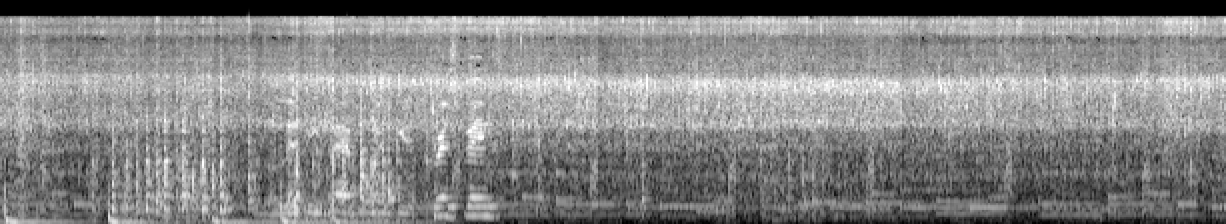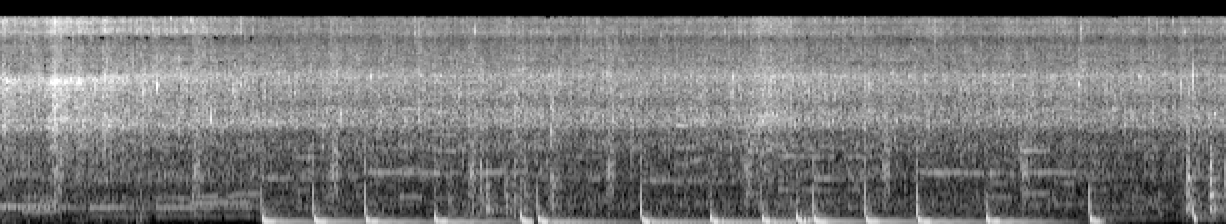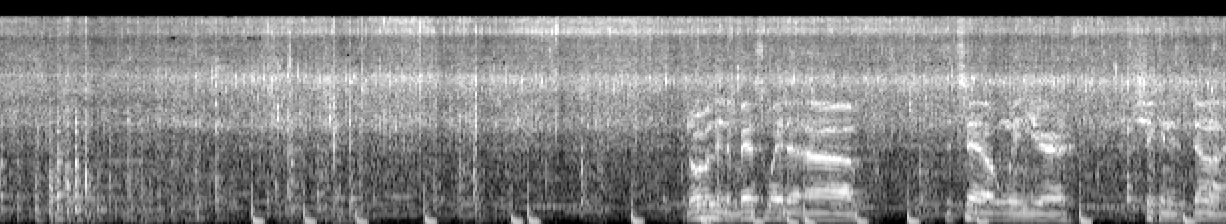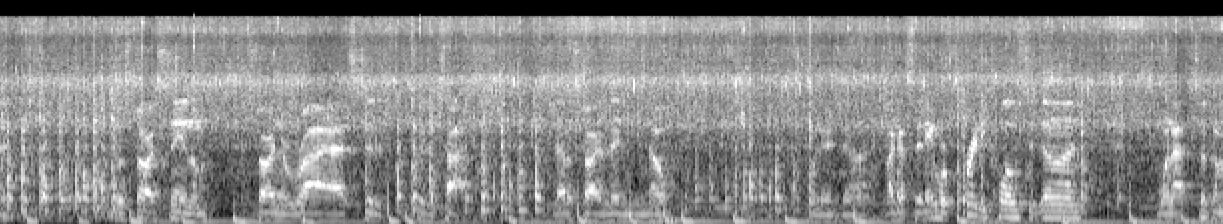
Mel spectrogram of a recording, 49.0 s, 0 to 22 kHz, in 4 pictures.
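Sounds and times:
background music with bass beat: 0:00.0 - 0:07.5, 0:14.2 - 0:23.6, 0:26.9 - 0:34.4, 0:36.4 - 0:49.0
chicken sizzling in deep fryer: 0:00.0 - 0:49.0.

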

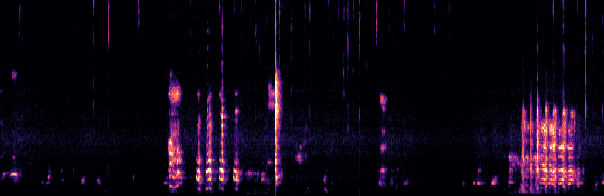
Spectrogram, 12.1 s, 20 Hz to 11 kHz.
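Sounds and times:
man laughing: 0:10.4 - 0:11.7.

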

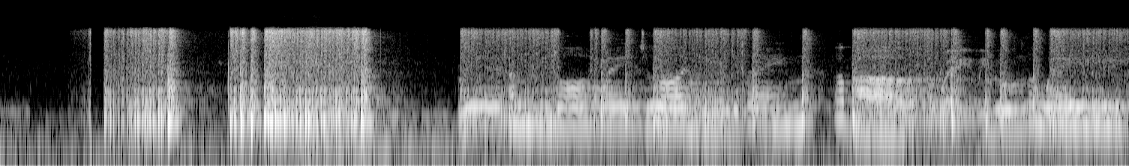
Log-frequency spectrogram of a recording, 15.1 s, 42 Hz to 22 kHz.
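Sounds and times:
snare drum rolls: 0:01.0 - 0:05.3, 0:06.1 - 0:15.0.

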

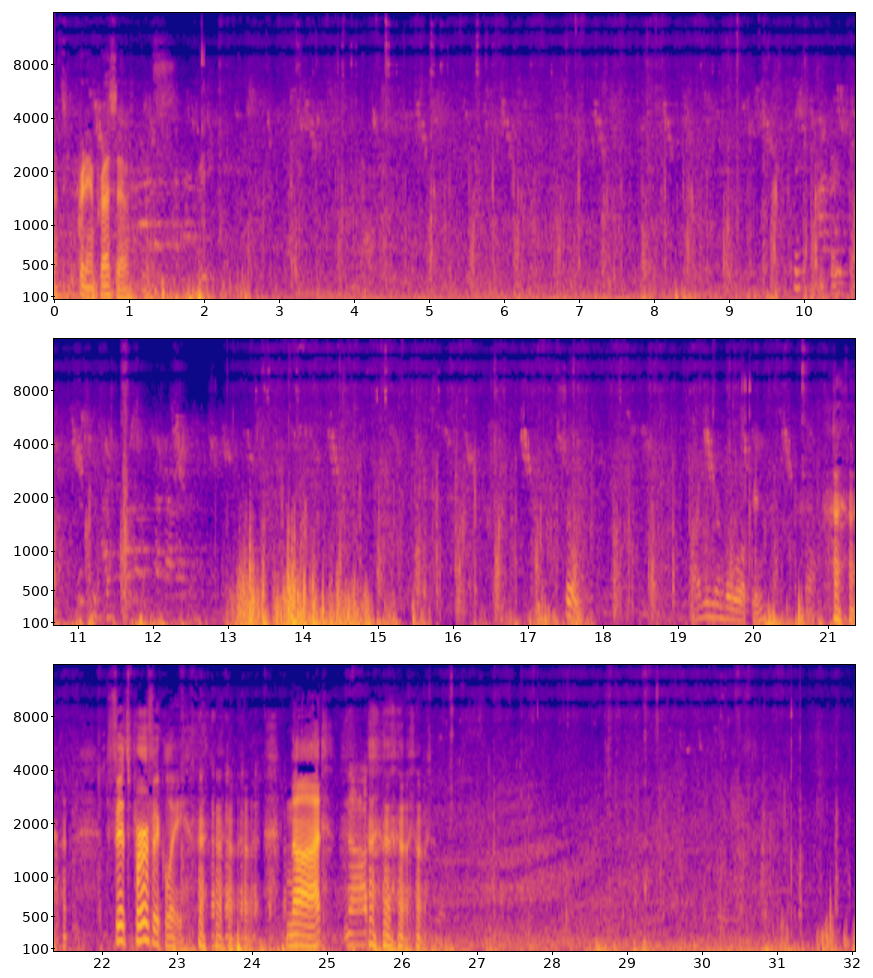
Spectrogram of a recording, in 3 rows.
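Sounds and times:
footsteps on paved street: 0:00.0 - 0:32.0
low rumble: 0:25.6 - 0:32.0.

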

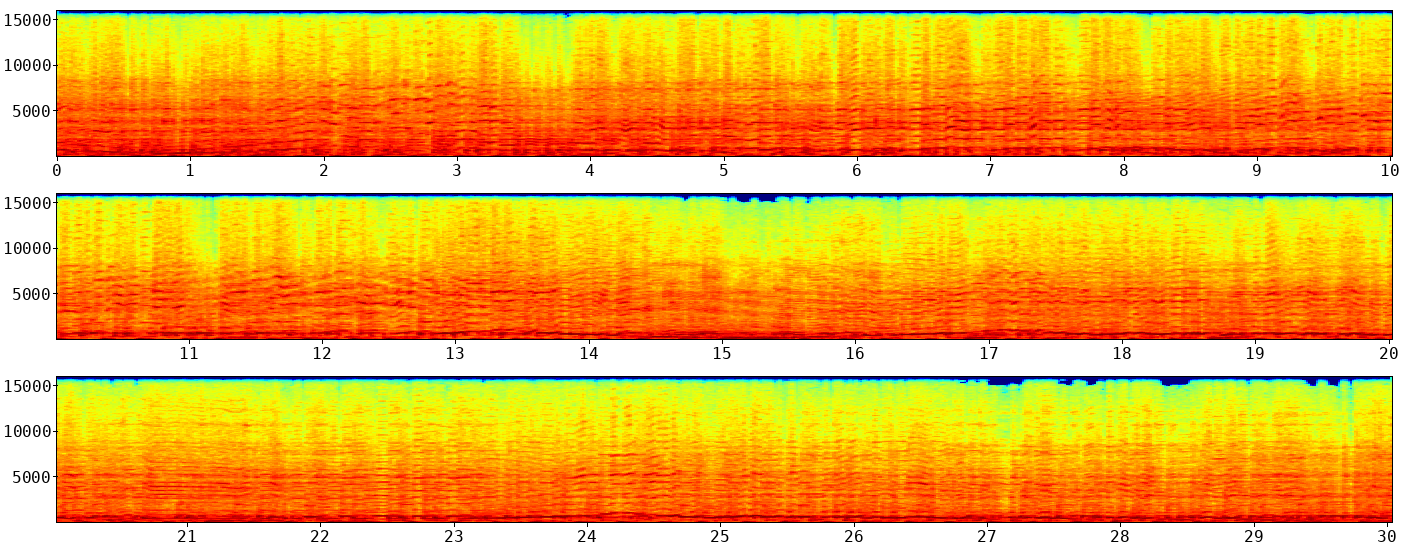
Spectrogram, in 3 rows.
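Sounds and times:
keyboard lead melody with pitch bends: 0:00.0 - 0:30.0
live band music: 0:00.0 - 0:30.0
pulsing bass beat: 0:00.0 - 0:30.0.

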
